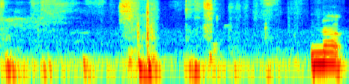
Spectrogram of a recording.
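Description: A few short rustling noises near the microphone, the strongest about a second in and another shortly after, over a low steady hum.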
